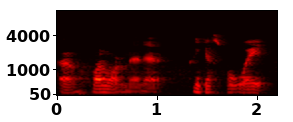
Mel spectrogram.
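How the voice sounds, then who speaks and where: A man's voice: medium pitch, wildly swooping pitch, brisk, creaky, highs cut off, a little hiss or hum. A man hosting a game stream, chatting casually and reading narration aloud, with muttered offhand asides. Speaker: streamer, let's play host. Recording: music playing behind voice. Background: game music.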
